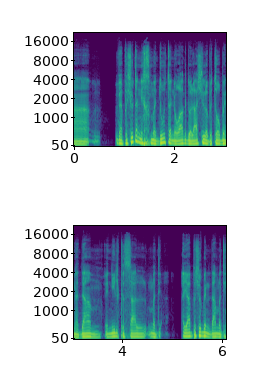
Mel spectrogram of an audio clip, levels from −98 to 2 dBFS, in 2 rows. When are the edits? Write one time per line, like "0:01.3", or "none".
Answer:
none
